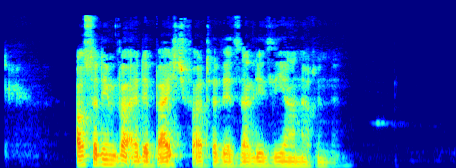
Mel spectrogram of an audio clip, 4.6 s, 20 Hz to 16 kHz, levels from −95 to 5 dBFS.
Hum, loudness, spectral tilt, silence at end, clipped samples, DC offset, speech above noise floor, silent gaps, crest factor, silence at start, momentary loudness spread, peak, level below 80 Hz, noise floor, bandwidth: none; -22 LUFS; -5 dB/octave; 1.25 s; under 0.1%; under 0.1%; 62 dB; none; 22 dB; 0.15 s; 11 LU; -2 dBFS; -46 dBFS; -84 dBFS; 11.5 kHz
